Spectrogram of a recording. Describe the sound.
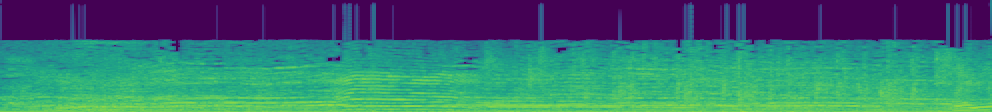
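A crowd roars with cheering, shouting and applause, a dense, loud wash of many voices with rising and falling whoops over a steady low hum, lasting the whole time.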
